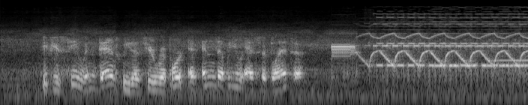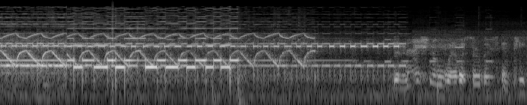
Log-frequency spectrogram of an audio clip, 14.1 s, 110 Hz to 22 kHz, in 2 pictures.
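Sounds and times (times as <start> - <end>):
electronic yelp siren: 4.4 - 13.4
electronic beep: 4.4 - 13.8
steady high tones: 4.4 - 13.8.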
